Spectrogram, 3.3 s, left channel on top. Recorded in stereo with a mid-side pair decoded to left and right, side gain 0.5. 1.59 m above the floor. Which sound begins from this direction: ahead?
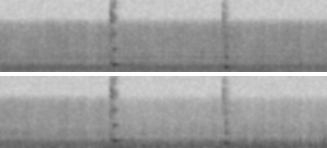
Ticking, at 1.1 s.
